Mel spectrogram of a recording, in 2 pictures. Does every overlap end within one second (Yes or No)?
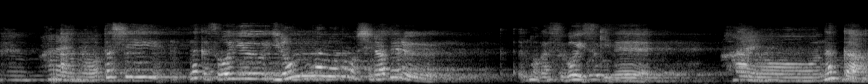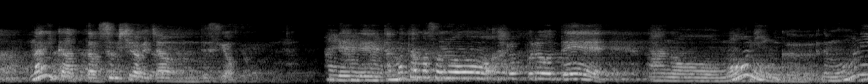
Yes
